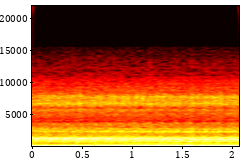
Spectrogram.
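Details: 2010 Ford F-250 6.4 Powerstroke diesel after engine rebuild, cold, heard under the hood, no smoke: steady, even diesel drone at raised idle with no knocks or hunting; normal cold high idle to warm up faster.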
